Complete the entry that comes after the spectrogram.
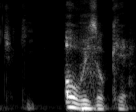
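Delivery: lightly voiced Jackie Chan quote; a hint of Jackie Chan's accent; Jackie Chan impression. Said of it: "quoting Jackie Chan".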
